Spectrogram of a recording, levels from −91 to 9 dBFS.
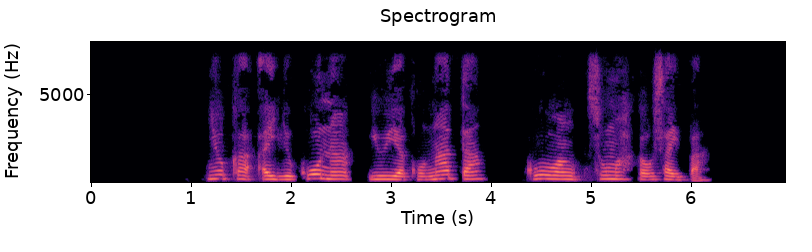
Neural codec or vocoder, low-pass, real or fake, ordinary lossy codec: none; 7.2 kHz; real; Opus, 64 kbps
